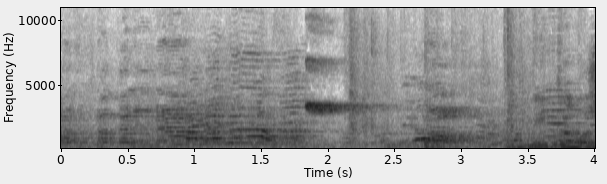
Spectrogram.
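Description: Voices and chatter echo around a sports hall, cut by one short, shrill referee's whistle blast about two seconds in. The whistle stops play for a penalty, two minutes for slashing.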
